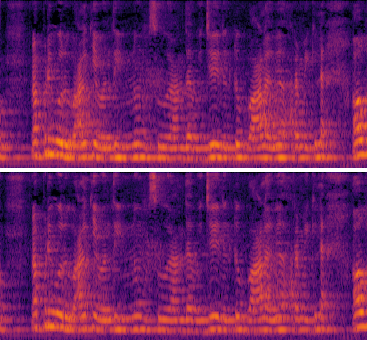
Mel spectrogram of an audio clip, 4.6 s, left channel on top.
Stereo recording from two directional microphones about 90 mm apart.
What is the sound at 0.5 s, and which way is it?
Speech, 20° right (ahead or behind).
